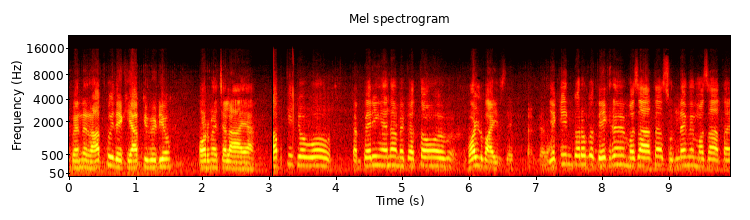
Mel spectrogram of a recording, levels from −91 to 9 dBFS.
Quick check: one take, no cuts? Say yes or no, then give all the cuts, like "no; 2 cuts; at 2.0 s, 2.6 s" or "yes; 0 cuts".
no; 1 cut; at 3.0 s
